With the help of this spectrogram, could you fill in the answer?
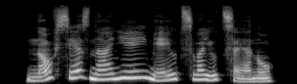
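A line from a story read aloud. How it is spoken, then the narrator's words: Drawling. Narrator (Russian): протянул он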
